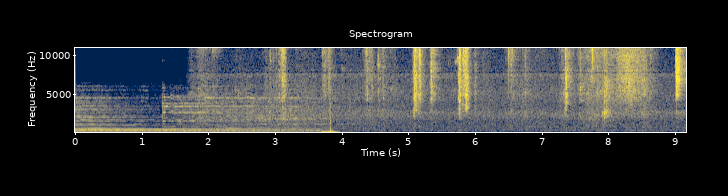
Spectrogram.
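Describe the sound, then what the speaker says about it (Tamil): Scissors cut through grow bag material, making several crisp, separate snips close by after a sustained musical tone fades out, followed by quieter rustling of the fabric. "அந்த அளவு வச்சு இன்னொன்று கட் பண்ணிக்கலாம்"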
